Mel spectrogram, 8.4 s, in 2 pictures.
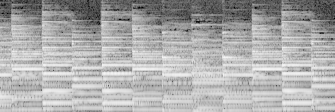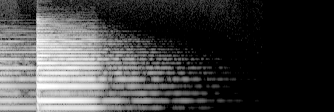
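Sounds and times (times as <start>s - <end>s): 
piano: 0.0s - 6.2s.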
